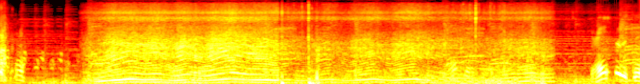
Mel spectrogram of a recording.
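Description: Snowmobile engine at high revs, its pitch swelling up and down over and over as the sled carves through powder, with a steady high whine above it. It starts abruptly about a second in and cuts off about a second before the end.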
